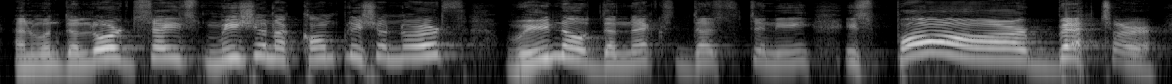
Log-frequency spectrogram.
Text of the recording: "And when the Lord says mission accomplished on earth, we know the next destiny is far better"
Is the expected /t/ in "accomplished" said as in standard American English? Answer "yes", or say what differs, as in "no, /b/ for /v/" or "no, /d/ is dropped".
no, /t/ is dropped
